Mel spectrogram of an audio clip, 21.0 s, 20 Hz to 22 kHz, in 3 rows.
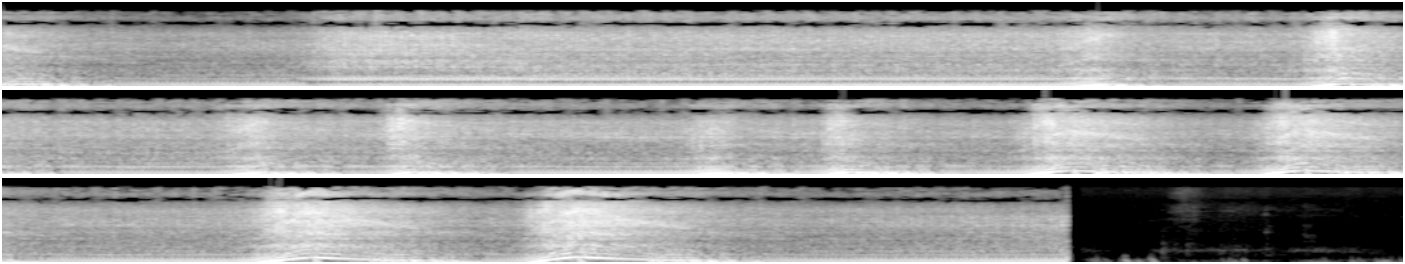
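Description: Kawasaki Z H2's supercharged 998 cc inline-four idling, then revved in a series of quick throttle blips, each rising and falling back to idle, about one every second or so. The sound cuts off abruptly near the end.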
